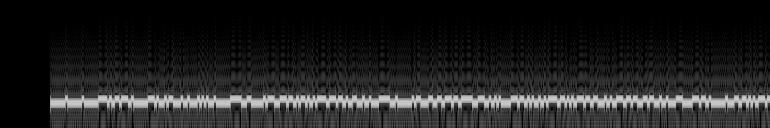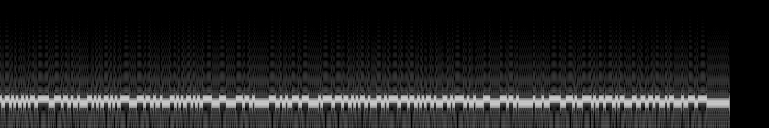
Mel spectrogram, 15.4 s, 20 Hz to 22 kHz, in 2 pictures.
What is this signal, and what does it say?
RTTY (45.45 baud, 170 Hz shift), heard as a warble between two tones, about 810 Hz centre. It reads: HB6TVZ DE W5BI TNX FER CALL. UR RST 449 449. NAME SUE SUE. QTH BILBAO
